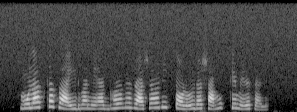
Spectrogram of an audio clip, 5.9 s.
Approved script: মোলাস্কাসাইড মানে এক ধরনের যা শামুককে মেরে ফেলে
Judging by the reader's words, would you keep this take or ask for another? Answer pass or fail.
fail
